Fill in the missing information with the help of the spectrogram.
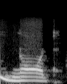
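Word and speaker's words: knot: तो यहां पे भी स्पेलिंग क्या है? के एन डबल ई नी। नी मींस क्या है? घुटना। नेक्स्ट है नॉट।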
